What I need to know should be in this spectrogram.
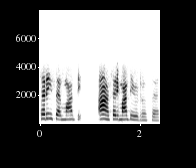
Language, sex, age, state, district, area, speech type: Tamil, female, 30-45, Tamil Nadu, Cuddalore, rural, conversation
